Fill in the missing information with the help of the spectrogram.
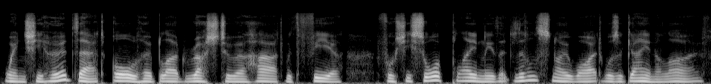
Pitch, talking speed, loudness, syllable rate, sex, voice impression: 140 Hz, 205 wpm, -17 LUFS, 4.6 syllables/s, male, very masculine, very adult-like, slightly middle-aged, slightly thick, very relaxed, weak, dark, very soft, slightly clear, fluent, very cool, very intellectual, very refreshing, very sincere, very calm, very friendly, very reassuring, unique, very elegant, very sweet, very kind, very modest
